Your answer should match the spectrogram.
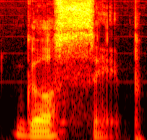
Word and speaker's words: gossip: Gossip, con S, no con sh.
